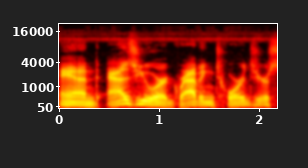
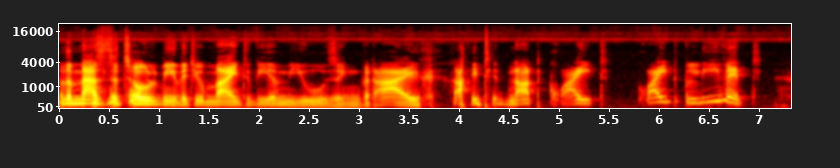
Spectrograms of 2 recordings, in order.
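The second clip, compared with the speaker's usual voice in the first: amused, laughing, mocking put-on creature voice; 3 semitones higher than usual. Retelling what the laughing creature said to them, voicing the laughing creature. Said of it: "It goes".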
